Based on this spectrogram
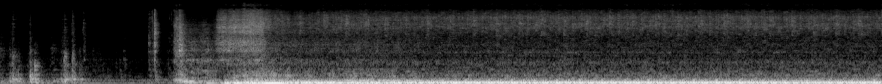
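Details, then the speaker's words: Thunderbird on 40-weight oil, cold start on a roughly 70° May morning: after brief cranking it catches into a loud, lumpy, rough rumble; it runs badly with even a barely closed choke from over-choking. "See, does not like much choke. I barely got the choke, like barely closed, and it hates it."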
